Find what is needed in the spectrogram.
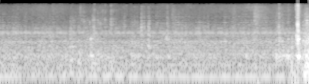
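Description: Benchtop drill press running at a steady hum while a small bit bores pilot holes through plywood.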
